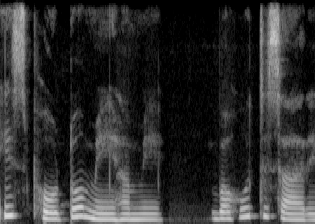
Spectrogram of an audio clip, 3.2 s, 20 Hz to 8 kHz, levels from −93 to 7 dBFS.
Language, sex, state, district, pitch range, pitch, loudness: Hindi, female, Bihar, West Champaran, 205-305 Hz, 225 Hz, -17 LUFS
